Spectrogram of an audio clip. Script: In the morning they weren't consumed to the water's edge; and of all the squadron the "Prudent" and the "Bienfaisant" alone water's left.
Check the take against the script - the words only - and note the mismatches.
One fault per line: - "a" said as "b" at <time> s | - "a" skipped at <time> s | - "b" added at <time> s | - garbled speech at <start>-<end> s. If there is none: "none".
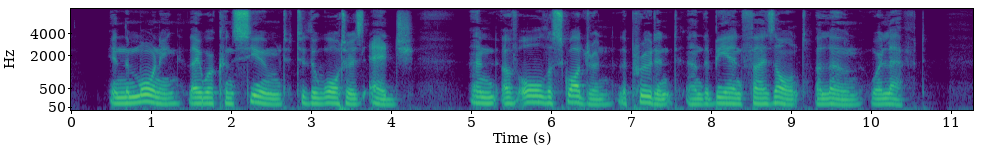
- "weren't" said as "were" at 1.6 s
- "water's" said as "were" at 10.0 s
